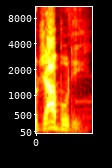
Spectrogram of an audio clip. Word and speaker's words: Djibouti: That's how you pronounce it? Djibouti? Oh, nah, okay. Oh, Djibouti.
